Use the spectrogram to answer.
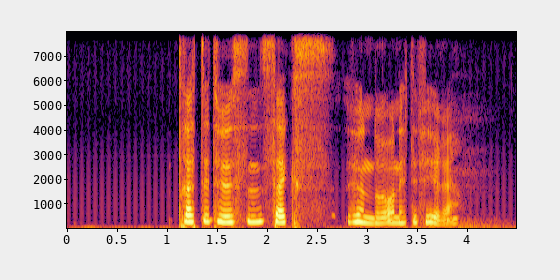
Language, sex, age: Norwegian, female, 21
